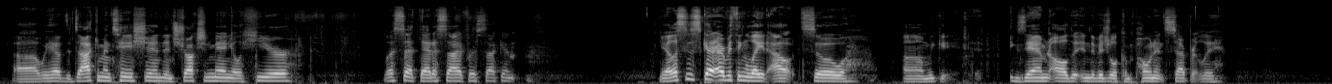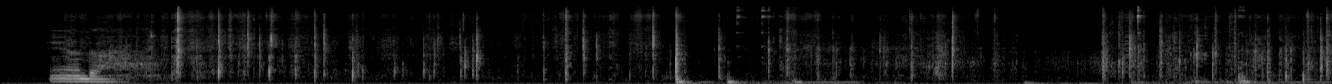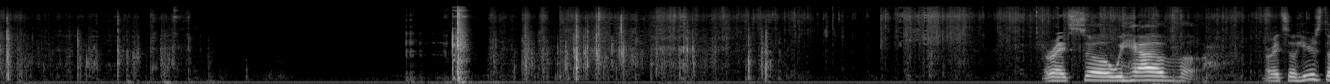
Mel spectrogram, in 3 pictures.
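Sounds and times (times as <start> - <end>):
paper bag rustling: 14.0 - 28.8, 31.4 - 39.9.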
